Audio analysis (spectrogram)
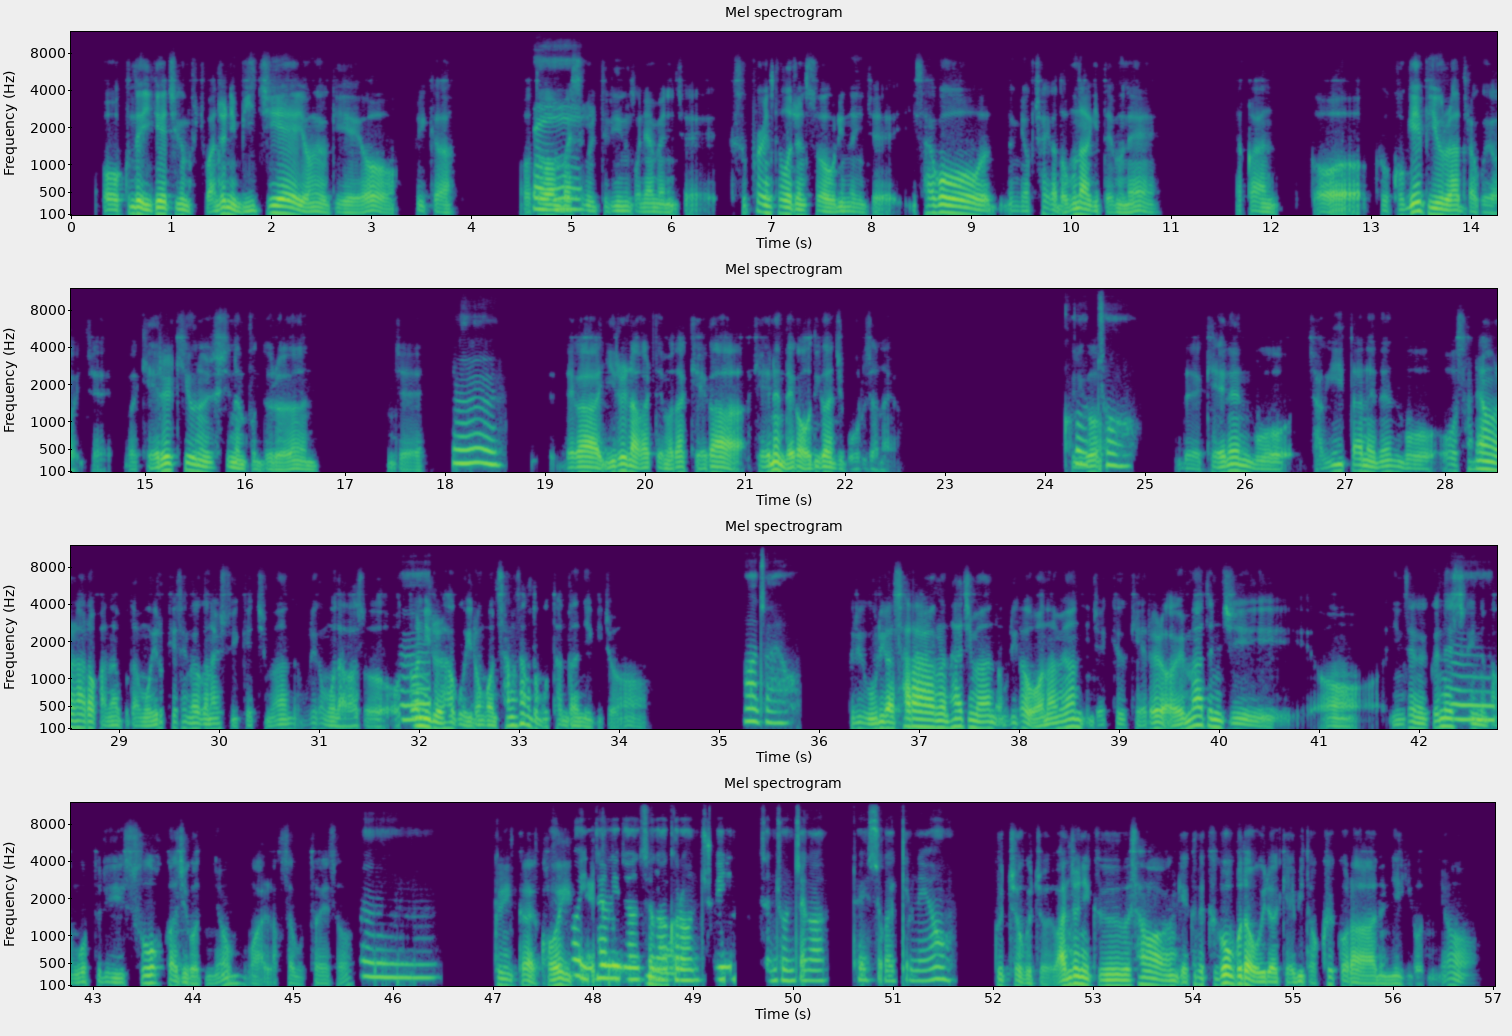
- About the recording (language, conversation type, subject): Korean, podcast, 기술 발전으로 일자리가 줄어들 때 우리는 무엇을 준비해야 할까요?
- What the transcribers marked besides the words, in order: put-on voice: "super intelligence와"; in English: "super intelligence와"; other background noise; in English: "super intelligence"; unintelligible speech; in English: "gap이"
